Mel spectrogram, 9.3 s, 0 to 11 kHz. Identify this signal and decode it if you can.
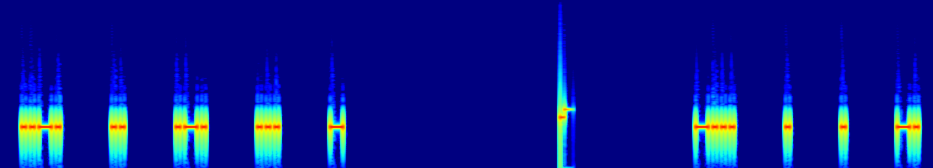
Morse code, heard as a keyed tone, about 28 wpm, spaced as for 13 wpm, 700 Hz. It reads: FIRST BEEN
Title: 4x Character Spacing - Top 100 Words - 28wpm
